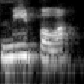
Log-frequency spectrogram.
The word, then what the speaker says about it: mirepoix: It is pronounced as mirepoix, which is a combination of onion, carrots, and celery.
